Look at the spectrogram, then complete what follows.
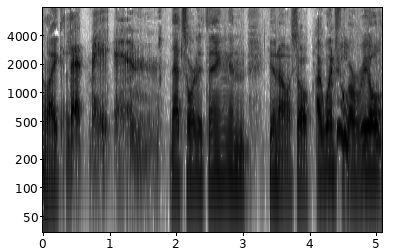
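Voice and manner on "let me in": hushed, breathy, whispered demon voice. An actor shows the voice he was cast for, in a demon voice. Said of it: "I got cast on my demon voice".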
